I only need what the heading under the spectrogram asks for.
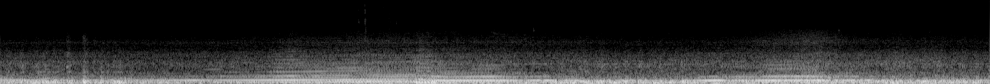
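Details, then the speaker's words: Turbocharged engine revving as boost builds: a whir that rises and falls over a deep rumble with an odd extra noise; AI suggested an exhaust leak, but the cause is unconfirmed. "ChatGPT, let's make a video for you to see, you know, the noise that it's making and how it sounds when building Boost."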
